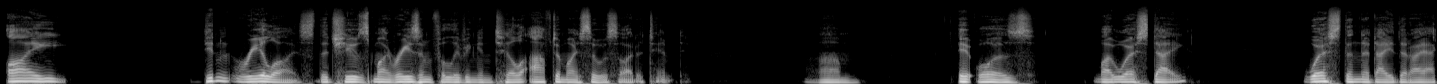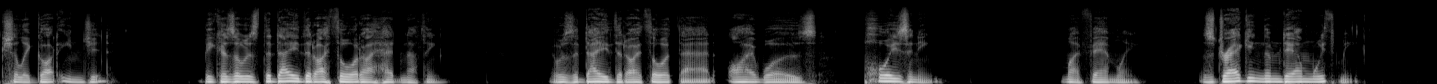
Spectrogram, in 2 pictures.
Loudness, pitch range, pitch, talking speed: -19 LUFS, 105-125 Hz, 115 Hz, 125 wpm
